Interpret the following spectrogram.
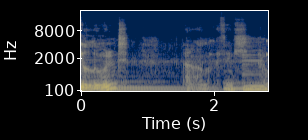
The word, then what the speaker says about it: Lund: this guitar player L Lund um I think I don't know where he's from he might be from Denmark um l a g l u n d I think he say his name Lun um he's just like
